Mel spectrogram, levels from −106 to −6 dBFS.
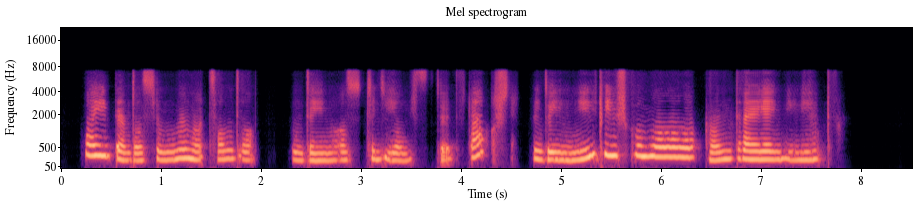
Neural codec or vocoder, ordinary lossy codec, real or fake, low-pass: codec, 16 kHz, 0.5 kbps, FreqCodec, smaller model; AAC, 64 kbps; fake; 7.2 kHz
